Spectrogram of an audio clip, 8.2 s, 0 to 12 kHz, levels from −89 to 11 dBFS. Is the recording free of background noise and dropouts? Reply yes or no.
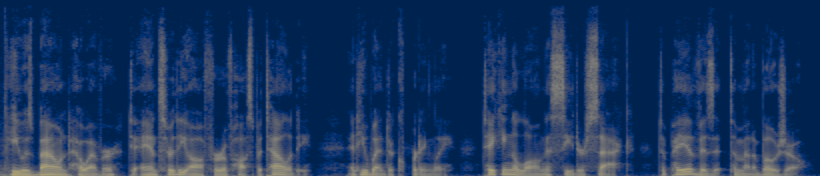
no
